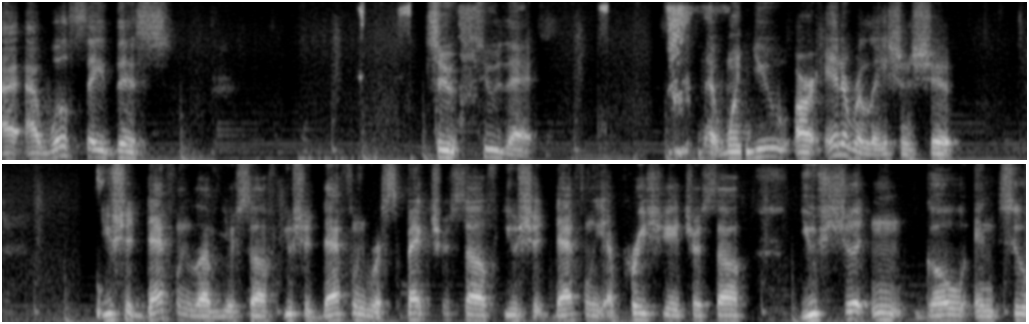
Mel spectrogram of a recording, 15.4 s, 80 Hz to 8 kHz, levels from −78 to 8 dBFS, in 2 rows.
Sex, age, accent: male, 20-39, American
